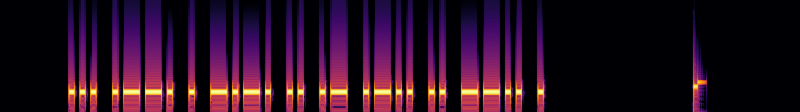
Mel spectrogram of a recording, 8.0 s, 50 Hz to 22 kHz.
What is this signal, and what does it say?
Morse code, heard as a keyed tone, about 22 wpm, 700 Hz. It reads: SPECIALIZE
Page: morse-code-ninja-practice-22wpm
